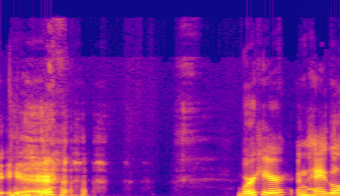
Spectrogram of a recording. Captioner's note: laughing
